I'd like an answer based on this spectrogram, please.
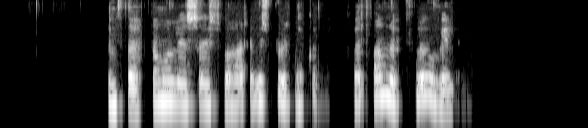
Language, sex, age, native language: Icelandic, female, 40-49, Icelandic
